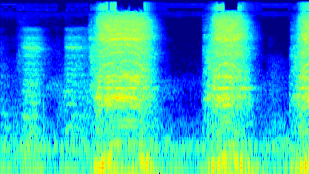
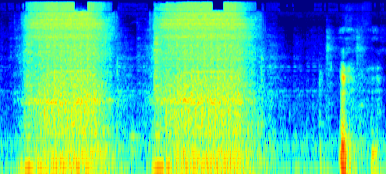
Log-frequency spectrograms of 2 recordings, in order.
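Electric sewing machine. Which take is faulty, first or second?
first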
